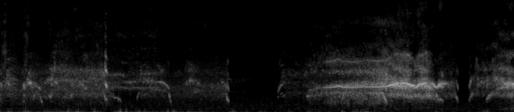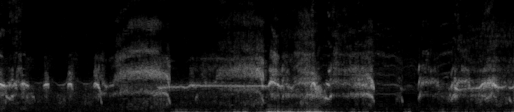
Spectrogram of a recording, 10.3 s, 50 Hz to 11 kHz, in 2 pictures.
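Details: Young peregrine falcons at the nest during a long feeding, Barycz Valley, Poland, 6 May 2021: loud, high, drawn-out wailing cries with wavering pitch, in bursts separated by short pauses, with a brief low thud near the end.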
